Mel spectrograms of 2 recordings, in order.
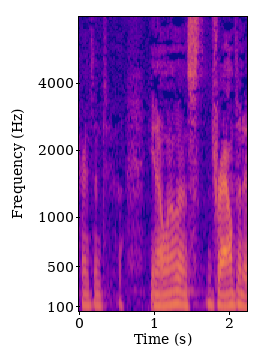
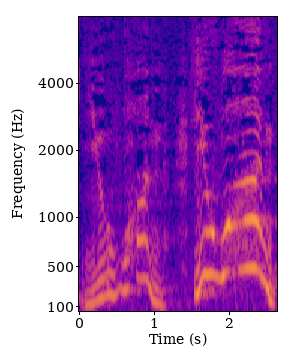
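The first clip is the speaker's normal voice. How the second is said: choked up, near tears; much slower than usual. Real, not acted. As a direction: overcome with emotion, building to a squeal. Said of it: "I wanna cry now".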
